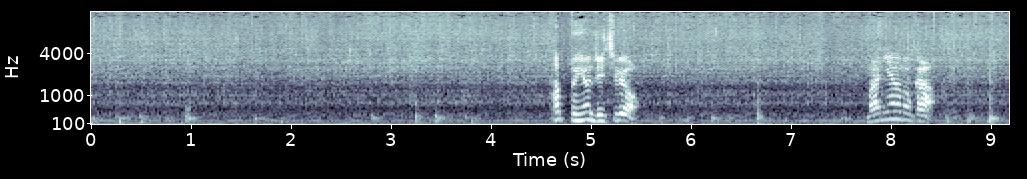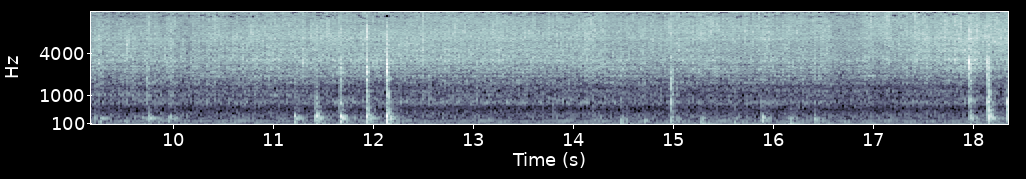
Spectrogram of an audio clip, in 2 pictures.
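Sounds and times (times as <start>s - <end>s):
utensil scraping and knocking against the frying pan: 0.0s - 4.1s, 5.5s - 7.8s, 8.4s - 10.2s, 11.0s - 12.4s, 14.0s - 17.2s, 17.8s - 18.3s
ingredients seasoned with sake, soy sauce and fish sauce sizzling in a hot frying pan: 0.0s - 18.3s
speech: 4.6s - 5.6s, 7.8s - 8.5s.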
